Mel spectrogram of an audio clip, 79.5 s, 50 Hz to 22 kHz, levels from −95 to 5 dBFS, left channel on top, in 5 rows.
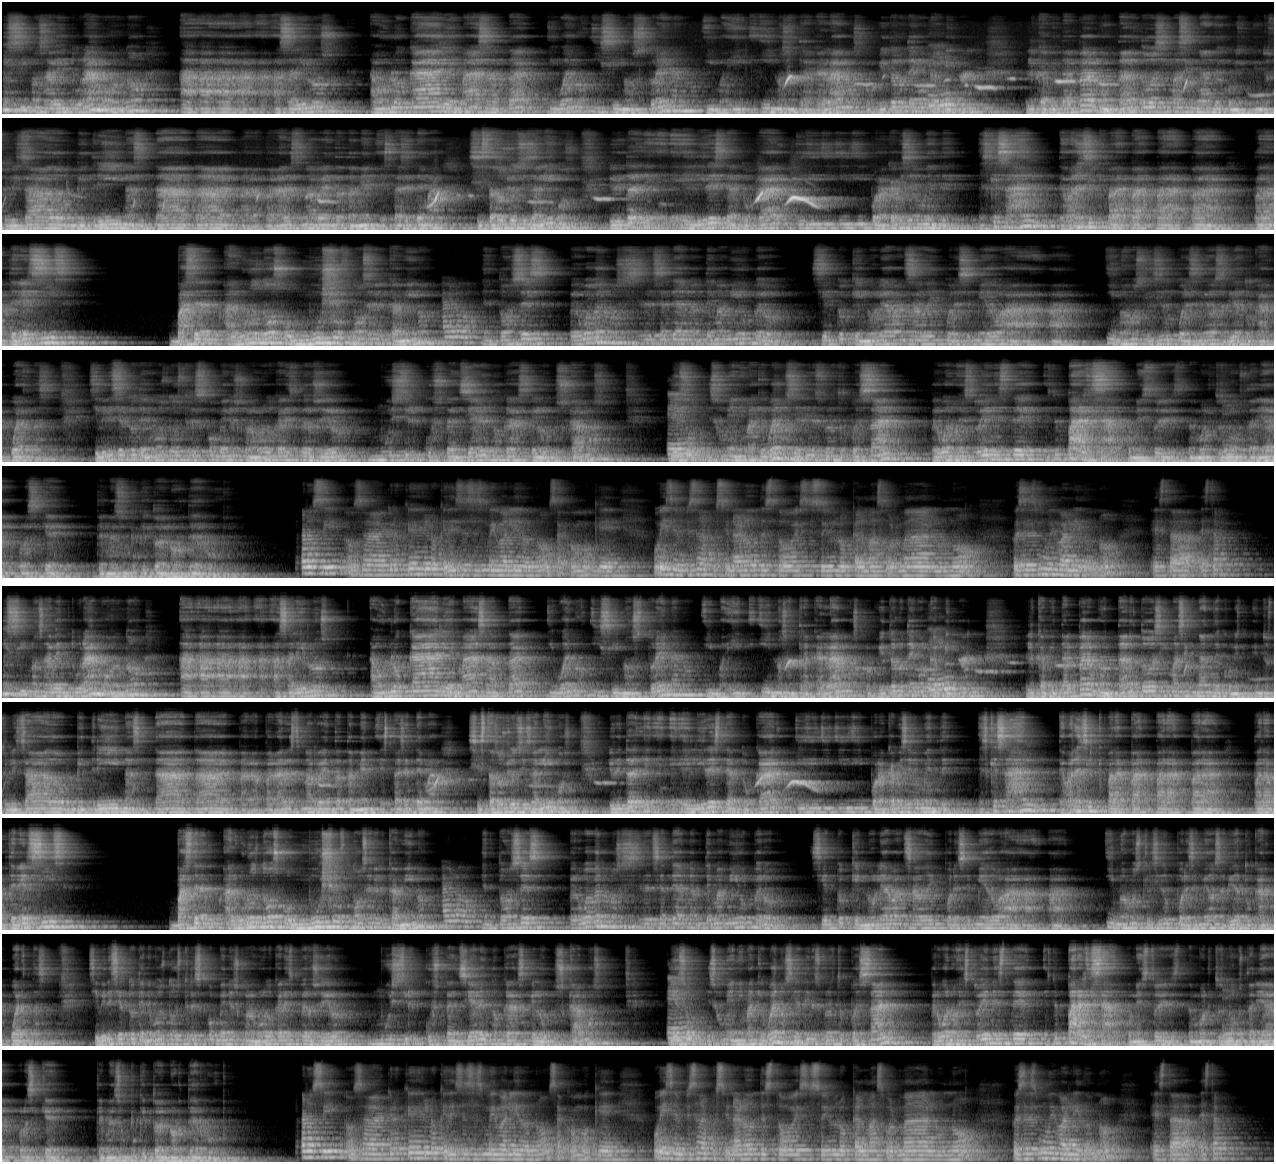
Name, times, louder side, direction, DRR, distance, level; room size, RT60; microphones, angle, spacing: voice 1, 0.0-1.8 2.2-4.1 4.6-12.5 12.8-27.8 28.1-31.1 31.5-32.6 33.9-37.1 37.8-38.5 38.9-41.5 41.9-45.1 45.6-55.2 56.0-58.8 59.3-60.6 60.8-64.3 64.8-66.4, right 1 dB, 50° right, -1 dB, 1.3 m, -25 dB
sound 1, 8.0-8.1 9.8-10.2 10.6-12.7 12.9-14.0 14.7-15.3 15.6-15.9 16.3-16.9 17.2-17.3 17.5-17.6 17.9-18.0 18.3-18.4 19.1-20.1 21.2-21.8 22.1-22.2 22.5-22.8 23.3-24.2 25.3-26.1 26.9-27.3, left 8 dB, 80° left, 0.4 m, -29 dB
voice 2, 11.6-12.0 37.3-37.7 56.0-56.4 62.9-63.1 67.3-71.2 71.7-75.7 76.2-77.5 77.9-78.8, equal, 20° right, 0 dB, 1.0 m, -26 dB
11.0 x 10.0 x 2.4 m, 1.1 s
head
